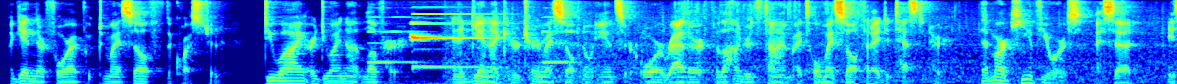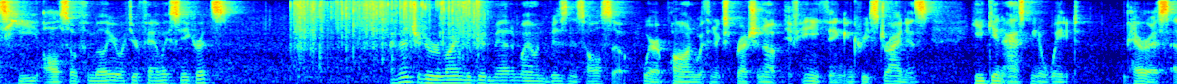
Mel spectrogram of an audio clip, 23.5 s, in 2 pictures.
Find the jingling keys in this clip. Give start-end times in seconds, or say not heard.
not heard.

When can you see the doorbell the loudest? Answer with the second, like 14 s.
4 s.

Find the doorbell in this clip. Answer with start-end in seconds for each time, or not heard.
3.6-5.7.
